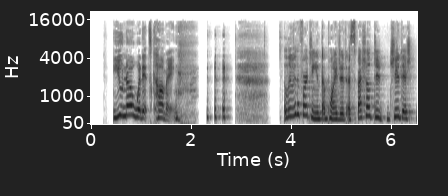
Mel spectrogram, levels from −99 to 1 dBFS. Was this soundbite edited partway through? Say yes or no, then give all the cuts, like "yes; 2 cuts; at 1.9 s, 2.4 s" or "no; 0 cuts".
no; 0 cuts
